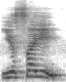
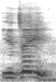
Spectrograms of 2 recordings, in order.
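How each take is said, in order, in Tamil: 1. நடுவில் உள்ள மெய் எழுத்து 's' ஒலி. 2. நடுவில் உள்ள மெய் எழுத்து 'j' ஒலி. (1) "இசை அப்படின்னு சொல்கிறோம் இல்லையா" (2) "இஜை இஜை அப்படின்னு சொல்ல முடியாது"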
